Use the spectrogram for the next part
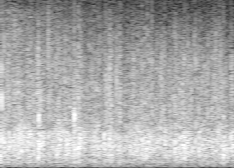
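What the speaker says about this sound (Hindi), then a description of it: "आपको हम प्रणाम करते हैं और ताली बजाते हैं आपके लिए" Steady studio audience applause on a Kaun Banega Crorepati game show set, a dense, even wash of many hands clapping without a break, fairly loud and with no talk over it.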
